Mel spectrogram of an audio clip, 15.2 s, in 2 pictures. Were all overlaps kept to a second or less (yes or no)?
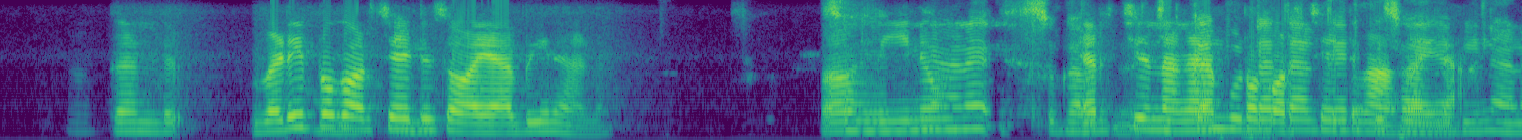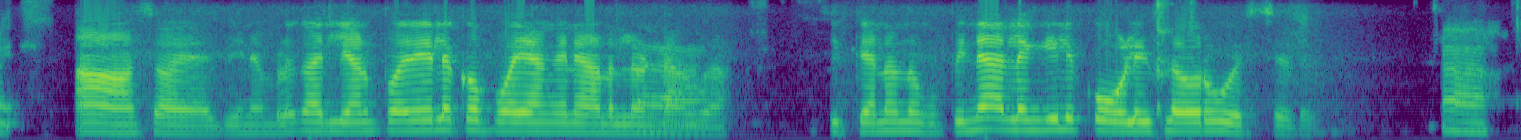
no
